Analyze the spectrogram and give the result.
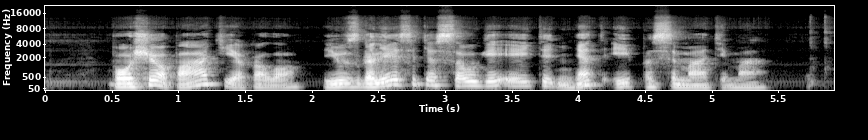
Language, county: Lithuanian, Utena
